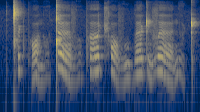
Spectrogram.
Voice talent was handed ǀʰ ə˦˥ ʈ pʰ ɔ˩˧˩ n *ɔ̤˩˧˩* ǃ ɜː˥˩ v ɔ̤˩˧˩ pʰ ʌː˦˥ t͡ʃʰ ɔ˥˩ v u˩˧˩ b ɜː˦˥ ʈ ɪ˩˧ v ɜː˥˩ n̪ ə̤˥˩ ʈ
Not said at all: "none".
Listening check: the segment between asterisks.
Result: ɔ̤˩˧˩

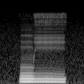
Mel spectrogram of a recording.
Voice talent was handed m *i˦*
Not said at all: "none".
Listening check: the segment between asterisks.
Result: i˦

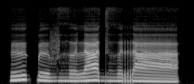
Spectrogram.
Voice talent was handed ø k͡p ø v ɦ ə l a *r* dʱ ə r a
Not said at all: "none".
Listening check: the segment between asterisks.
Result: none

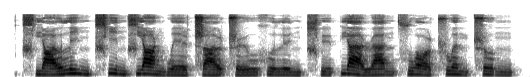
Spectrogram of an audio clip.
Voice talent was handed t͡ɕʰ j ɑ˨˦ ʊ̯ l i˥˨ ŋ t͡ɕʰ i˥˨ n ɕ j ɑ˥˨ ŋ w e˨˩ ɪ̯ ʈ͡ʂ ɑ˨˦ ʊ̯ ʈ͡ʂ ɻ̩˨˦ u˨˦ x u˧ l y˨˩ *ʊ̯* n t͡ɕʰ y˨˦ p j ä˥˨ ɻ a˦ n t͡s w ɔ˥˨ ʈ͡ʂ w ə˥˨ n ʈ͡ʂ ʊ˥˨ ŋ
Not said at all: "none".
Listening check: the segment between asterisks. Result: none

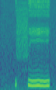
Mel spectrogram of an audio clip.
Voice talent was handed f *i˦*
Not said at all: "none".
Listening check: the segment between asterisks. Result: i˦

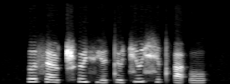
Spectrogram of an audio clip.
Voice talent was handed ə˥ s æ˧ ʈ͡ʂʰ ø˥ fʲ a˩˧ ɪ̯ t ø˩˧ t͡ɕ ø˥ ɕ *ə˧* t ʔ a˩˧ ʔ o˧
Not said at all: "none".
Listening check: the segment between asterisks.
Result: ə˧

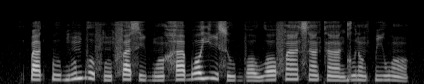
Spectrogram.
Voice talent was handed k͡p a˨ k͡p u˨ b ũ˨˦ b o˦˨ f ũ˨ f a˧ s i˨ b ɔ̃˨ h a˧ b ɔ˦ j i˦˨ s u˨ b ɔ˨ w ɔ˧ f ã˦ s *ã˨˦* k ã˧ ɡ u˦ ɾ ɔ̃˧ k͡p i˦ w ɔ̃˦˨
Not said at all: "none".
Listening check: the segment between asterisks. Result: ã˦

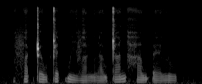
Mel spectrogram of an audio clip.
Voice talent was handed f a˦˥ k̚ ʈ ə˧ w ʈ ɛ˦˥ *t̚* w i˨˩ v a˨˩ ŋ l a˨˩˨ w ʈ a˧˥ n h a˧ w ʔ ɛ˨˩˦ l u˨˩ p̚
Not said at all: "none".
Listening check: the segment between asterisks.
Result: t̚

